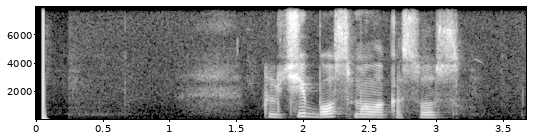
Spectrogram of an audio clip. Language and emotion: Russian, neutral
